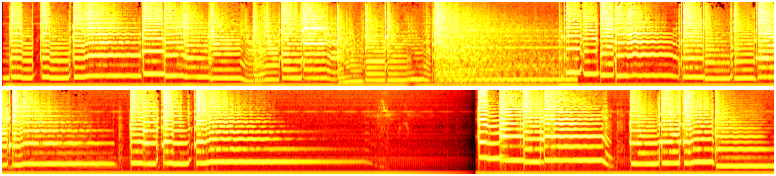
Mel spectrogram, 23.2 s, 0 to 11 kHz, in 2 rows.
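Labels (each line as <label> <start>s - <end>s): A guitar solo is being played. 0.0s - 23.2s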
